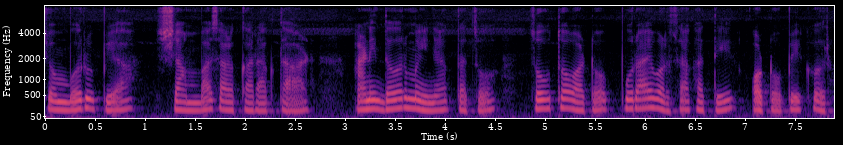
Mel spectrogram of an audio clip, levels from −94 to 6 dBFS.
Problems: background sounds at intervals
